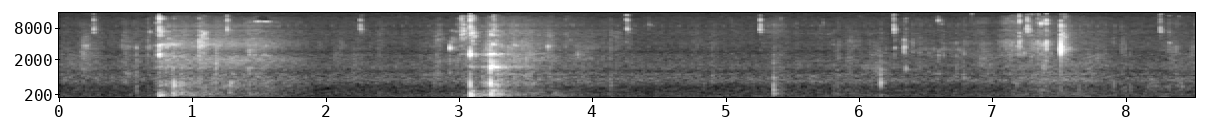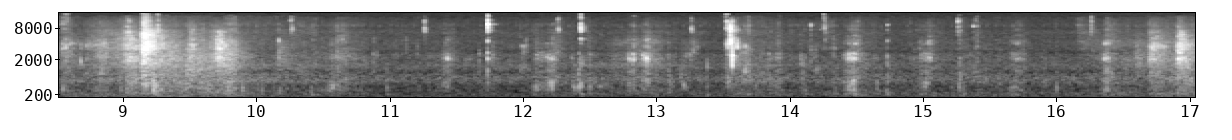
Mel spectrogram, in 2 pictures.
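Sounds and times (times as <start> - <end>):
person chewing crunchy salad: 6.1 - 8.8, 10.5 - 16.5.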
